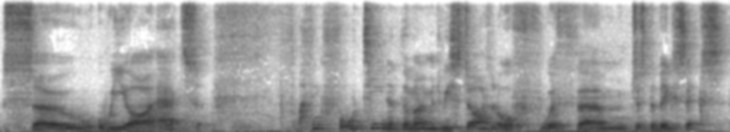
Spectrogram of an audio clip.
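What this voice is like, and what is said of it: South African accent. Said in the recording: “I'm South African, as you can hear from my accent.”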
